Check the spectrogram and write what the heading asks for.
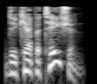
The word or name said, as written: decapitation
